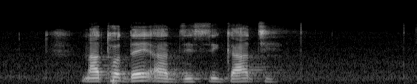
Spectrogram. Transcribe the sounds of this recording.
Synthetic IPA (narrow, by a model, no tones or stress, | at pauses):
natʰɔdɛʔad͡zisiɡaːtʰi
